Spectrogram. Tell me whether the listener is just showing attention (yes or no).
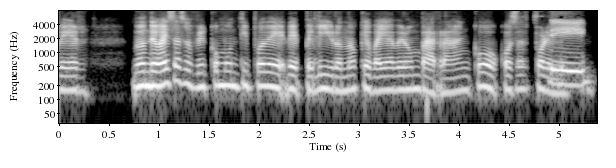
no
